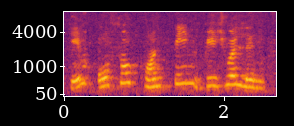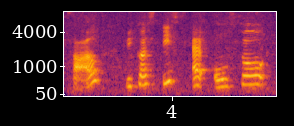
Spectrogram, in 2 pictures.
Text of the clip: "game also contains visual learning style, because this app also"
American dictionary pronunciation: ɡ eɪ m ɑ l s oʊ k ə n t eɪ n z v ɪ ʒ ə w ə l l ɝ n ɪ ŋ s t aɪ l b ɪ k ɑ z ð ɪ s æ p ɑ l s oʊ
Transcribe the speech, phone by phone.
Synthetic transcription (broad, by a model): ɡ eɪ m ɑ l s oʊ k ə n t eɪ n v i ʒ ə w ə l l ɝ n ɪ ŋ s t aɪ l b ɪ k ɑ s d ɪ s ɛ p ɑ l s oʊ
